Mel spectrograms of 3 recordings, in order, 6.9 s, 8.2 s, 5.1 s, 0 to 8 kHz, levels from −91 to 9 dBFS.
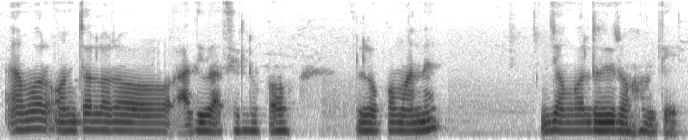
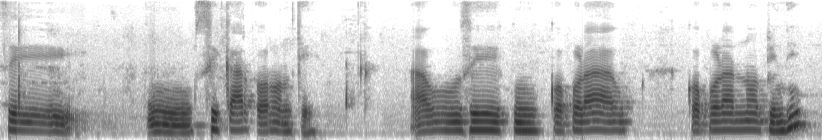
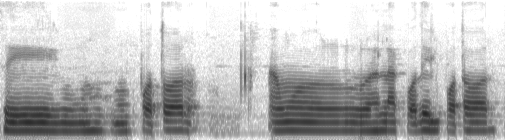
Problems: none marked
